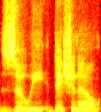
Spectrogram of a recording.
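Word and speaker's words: Zooey Deschanel: I just don't want to screw this up, but this movie started my slight obsession with, is it Zoe Deschanel?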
